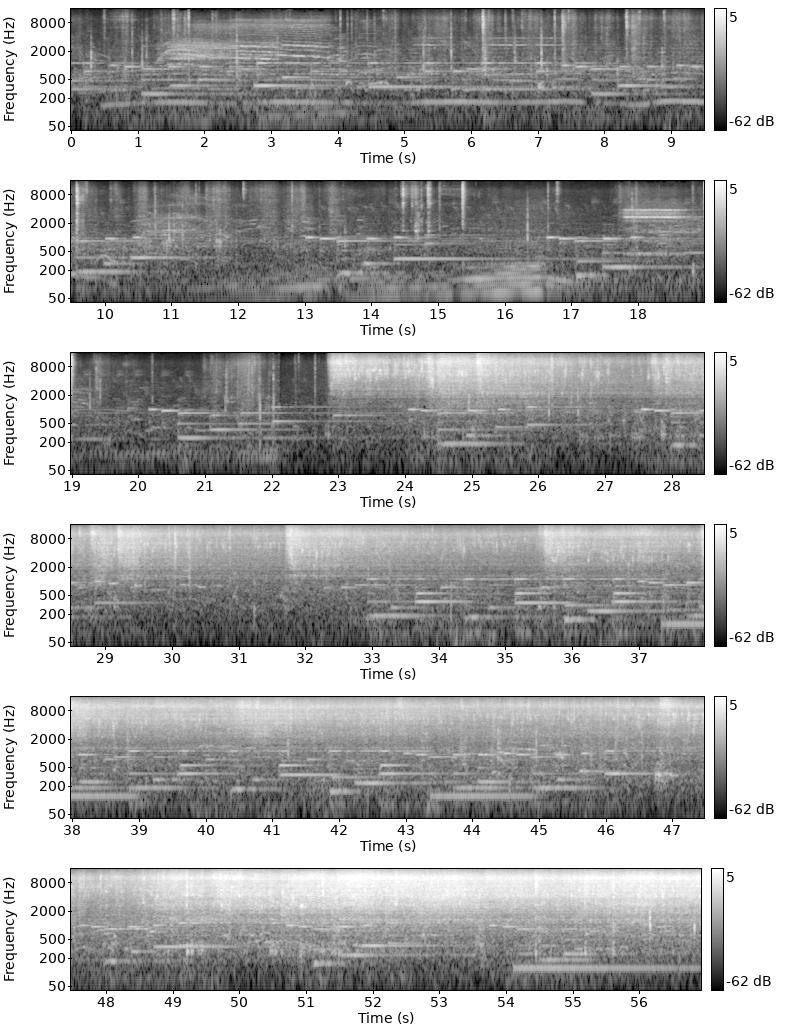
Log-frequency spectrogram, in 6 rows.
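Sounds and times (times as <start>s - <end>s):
background melody: 0.0s - 56.9s
food sizzling in hot oil: 22.8s - 56.9s.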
